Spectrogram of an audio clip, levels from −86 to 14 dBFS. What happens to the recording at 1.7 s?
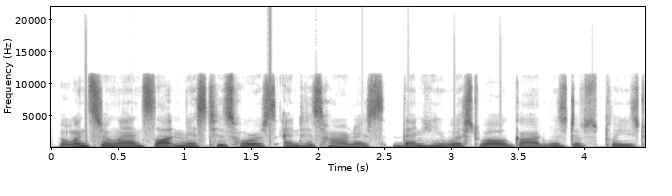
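At 1.7 s, word clock ticks are present. The receiving device is running on its own clock, not locked to the sender's digital link, with a mismatch of about 70 ppm. Each time the two clocks slip past each other, one sample is dropped or repeated and the samples around it are misread. In the speech, this sounds like a tick roughly every 0.3 s, about 15 in all, running from 0.26 s to 4.40 s.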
